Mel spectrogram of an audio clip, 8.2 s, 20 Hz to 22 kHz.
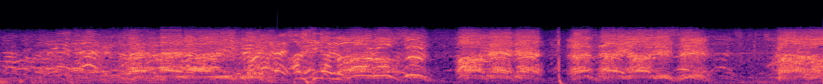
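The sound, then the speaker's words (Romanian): A loud crowd of about 150 Turkish Communist Party militants chants anti-American slogans in unison while trying to force entry into the port of Iskenderun, Turkey. Voices rise and fall in rhythmic bursts, with a couple of brief lulls before the chanting surges again. “Strigând lozinci anti-americane, aproximativ 150 de militanți ai Partidului Comunist Turc au încercat să forțeze intrarea în portul Iskenderun”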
